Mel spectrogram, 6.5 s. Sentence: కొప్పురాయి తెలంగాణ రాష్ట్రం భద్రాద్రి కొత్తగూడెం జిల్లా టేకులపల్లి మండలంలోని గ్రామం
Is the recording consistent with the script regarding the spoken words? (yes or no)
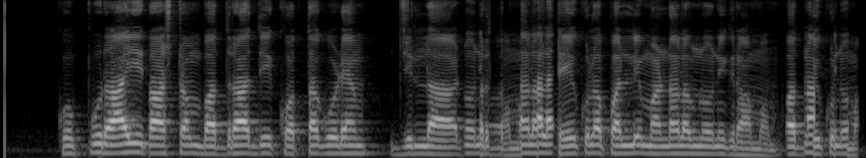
no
